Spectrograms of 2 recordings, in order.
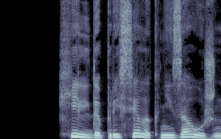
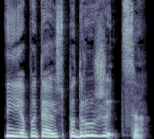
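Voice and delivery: deliberately loud; 7 semitones higher, 4 dB louder than usual. A narrator's reading. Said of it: "нарочито громко".

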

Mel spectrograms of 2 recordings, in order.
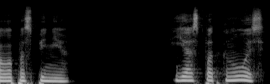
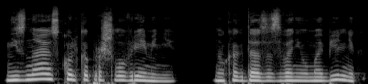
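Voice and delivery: usual speaking voice

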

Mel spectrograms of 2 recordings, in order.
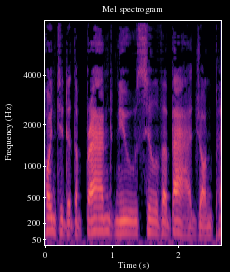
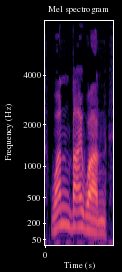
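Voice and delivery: ordinary delivery

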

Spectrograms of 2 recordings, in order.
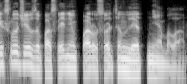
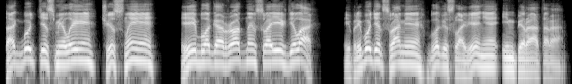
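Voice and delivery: booming speech; 8 semitones higher than usual. Acted. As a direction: proclaim it to the crowd. Viceroy's speech through microphones.

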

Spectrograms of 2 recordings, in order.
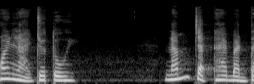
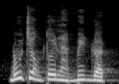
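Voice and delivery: plain reading voice

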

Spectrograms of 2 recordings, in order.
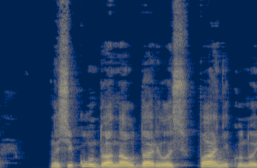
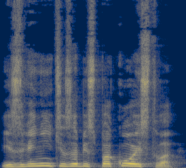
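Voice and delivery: shouting; 8 semitones higher, 3 dB louder than usual. A narrator's reading. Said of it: "крикнула Лакджа".

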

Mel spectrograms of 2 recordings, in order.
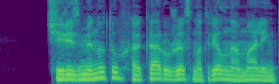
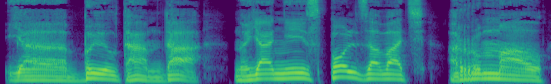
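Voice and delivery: put-on slow Indian-accented broken speech; slow, careful Indian-accented pleading; much slower than usual. Indian suspect in broken Russian.

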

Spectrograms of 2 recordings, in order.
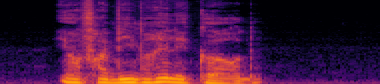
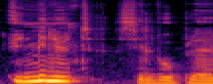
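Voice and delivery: sharp interruption; 2 semitones higher, 11 dB louder than usual. A narrator's reading. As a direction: cut in loudly before he starts reading. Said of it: "interrompit mademoiselle".

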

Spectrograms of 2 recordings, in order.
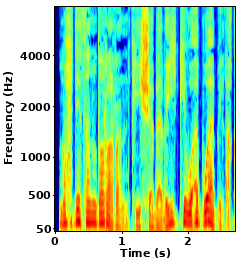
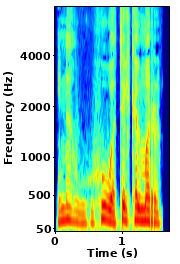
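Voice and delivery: high, louder cry of alarm; frightened; 10 semitones higher, 5 dB louder than usual. A narrator's reading. Girl clutches young man, terrified. (بفزع وصوت عالٍ)

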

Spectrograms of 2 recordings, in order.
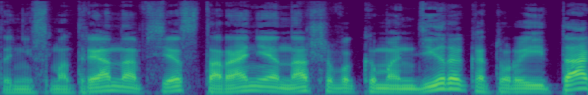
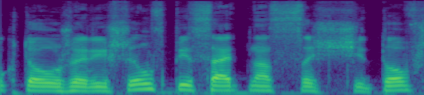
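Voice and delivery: plain reading voice

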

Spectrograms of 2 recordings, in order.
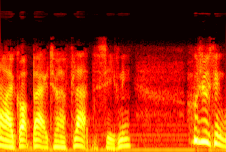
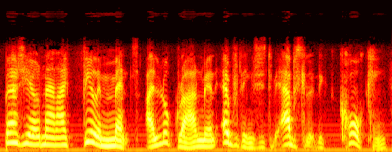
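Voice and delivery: elated rush; 7 semitones higher, 6 dB louder than usual. Acted. Gussie bursting with happy news.

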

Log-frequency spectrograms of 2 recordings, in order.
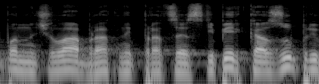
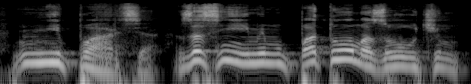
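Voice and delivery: high, slow soothing singsong; tender cooing; 8 semitones higher, slower than usual. A narrator's reading. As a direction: coax him out of his anger. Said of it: "ласково прожурчал Миша".

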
